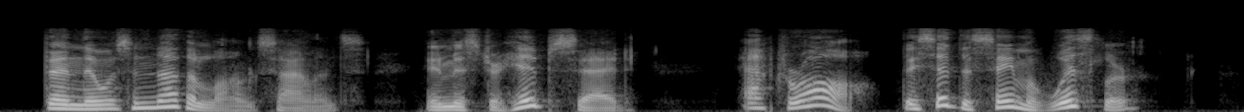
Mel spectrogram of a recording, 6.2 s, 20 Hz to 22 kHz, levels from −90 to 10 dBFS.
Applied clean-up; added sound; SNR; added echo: none; none; none; none.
